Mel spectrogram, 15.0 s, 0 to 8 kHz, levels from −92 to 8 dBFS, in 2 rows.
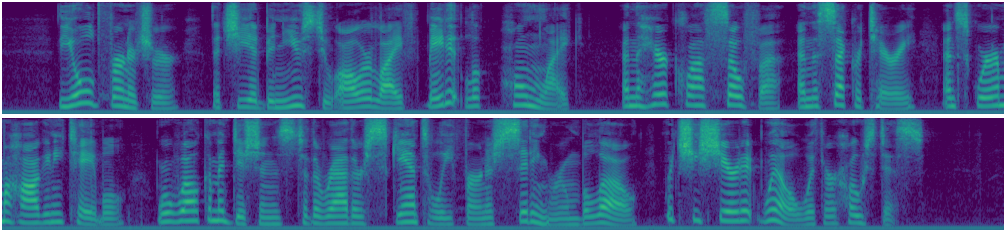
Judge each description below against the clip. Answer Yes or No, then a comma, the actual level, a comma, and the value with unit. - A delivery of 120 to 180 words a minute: No, average, 190 wpm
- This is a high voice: Yes, high, 205 Hz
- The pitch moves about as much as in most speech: No, wide, 6.2 semitones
